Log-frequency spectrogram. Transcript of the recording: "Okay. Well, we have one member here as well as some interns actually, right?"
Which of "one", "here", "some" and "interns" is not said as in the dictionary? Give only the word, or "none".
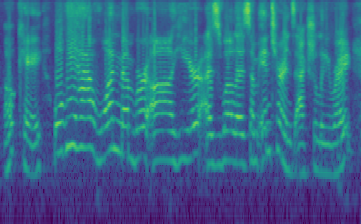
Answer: none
